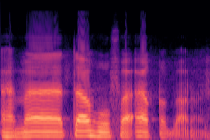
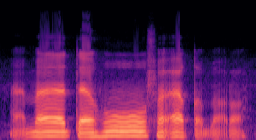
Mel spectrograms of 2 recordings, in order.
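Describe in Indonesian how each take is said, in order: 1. Vokal setelah h itu pendek. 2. Vokal setelah h itu panjang. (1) "Tidak boleh dibaca pendek" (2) "Tapi harus dengan silah"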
